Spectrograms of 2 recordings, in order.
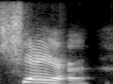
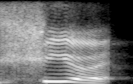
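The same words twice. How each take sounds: First: The name rhymes with 'share'. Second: The name rhymes with 'cheer'. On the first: The speaker calls it right. "everybody pronounces it [name]" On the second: The speaker calls it wrong. "she literally pronounces she pronounces her name [name]. C H E E R"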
